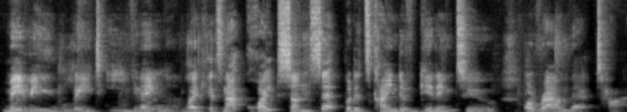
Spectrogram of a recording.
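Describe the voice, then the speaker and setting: A man with a voice on the higher side runs a tabletop game as game master. He narrates off the cuff in a halting, conversational way, feeling out each description as he goes. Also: expressive, fairly bright tone.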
